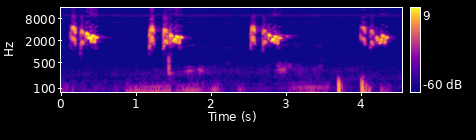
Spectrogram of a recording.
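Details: Sooty-headed bulbul singing short bubbly phrases of three or four descending whistled notes, repeated roughly every one and a half seconds with silent gaps. Used as a lure for wild forest birds and to tutor caged bulbuls.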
